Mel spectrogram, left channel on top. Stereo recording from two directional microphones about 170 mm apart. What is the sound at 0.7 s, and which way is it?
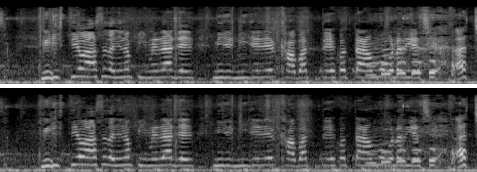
Speech, 45° right (ahead or behind).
